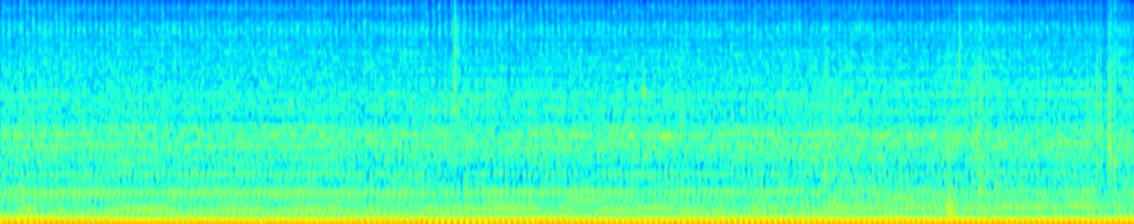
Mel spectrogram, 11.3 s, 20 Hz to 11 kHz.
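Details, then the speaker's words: Polaris Sportsman 500 ATV, unknown year, after sitting, fresh gas, manual choke on; low uneven single-cylinder thumping with lumpy hunting beat, fuel-starved, won't run off choke or take gas; runs only on choke, clogged carburetor jet suspected. "that's a sign that we got a jet clogged I think that I can't take it out of Choke and I can't give it any gas so we might have to clean that carb"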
